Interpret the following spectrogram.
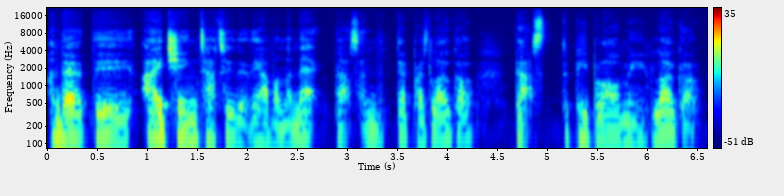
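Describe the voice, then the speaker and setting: Fairly low and slightly rough, his voice keeps a moderate pace. This middle-aged music producer from England, who has an English accent, tells animated stories as a casual podcast guest, acting out the words of the people he describes.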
